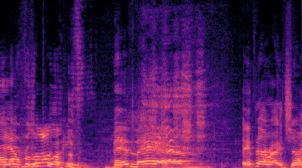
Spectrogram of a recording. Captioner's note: laughs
